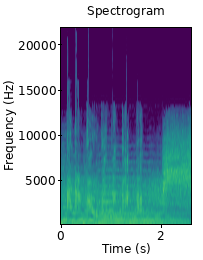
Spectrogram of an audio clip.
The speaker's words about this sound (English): But play that first one again. Why does the pack dog sound like a pig after a tracheotomy?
